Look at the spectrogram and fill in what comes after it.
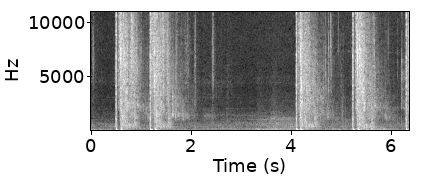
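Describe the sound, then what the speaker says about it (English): Handgun shots fired in Resident Evil 3 Remake, about five sharp cracks in irregular pairs over a low ambient background, moderately loud with no talk. "Oh, why are my shots so bad?"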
